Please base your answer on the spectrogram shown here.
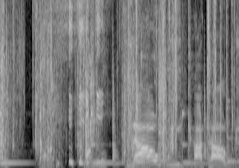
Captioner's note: peppa giggles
